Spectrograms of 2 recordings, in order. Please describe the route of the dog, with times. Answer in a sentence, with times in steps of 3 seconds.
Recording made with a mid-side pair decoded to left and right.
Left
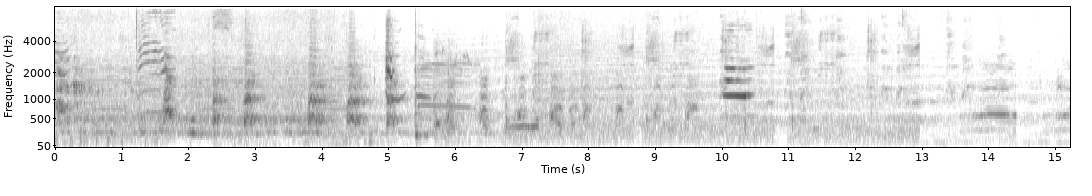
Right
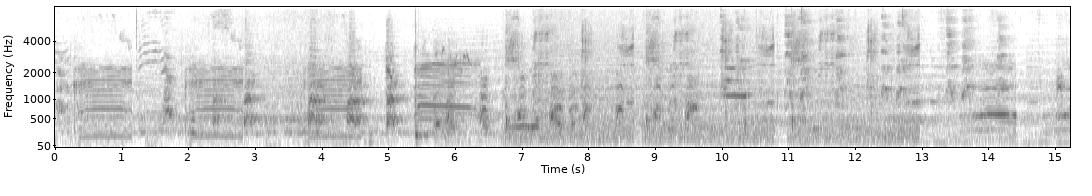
In this clip you hear the dog on the left from 0 s, in the centre from 3 s and on the right from 6 s.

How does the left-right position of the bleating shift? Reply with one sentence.
You can hear the bleating stay in one place.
